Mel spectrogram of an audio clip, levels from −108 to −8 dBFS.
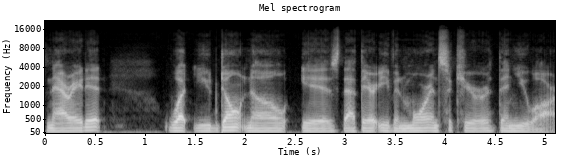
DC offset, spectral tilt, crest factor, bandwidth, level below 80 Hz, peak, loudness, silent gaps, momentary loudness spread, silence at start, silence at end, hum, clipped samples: under 0.1%; -6.5 dB/octave; 16 dB; 12.5 kHz; -46 dBFS; -12 dBFS; -28 LUFS; none; 5 LU; 0 s; 0 s; none; under 0.1%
